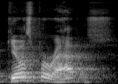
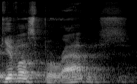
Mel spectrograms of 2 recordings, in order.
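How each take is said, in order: First: Crowd shout. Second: Said in the usual way. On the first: Acted. Crowd demands Barabbas.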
